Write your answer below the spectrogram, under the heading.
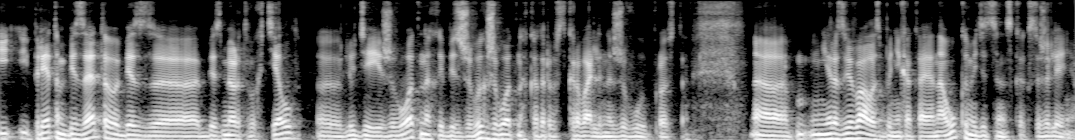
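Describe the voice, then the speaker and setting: A man's very deep, low voice at a very even loudness. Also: ordinary pitch variation, moderate pace. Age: 40s. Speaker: pediatrician. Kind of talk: casual chat.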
